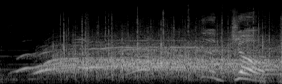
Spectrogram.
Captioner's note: students cheering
